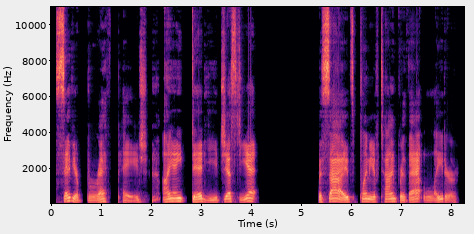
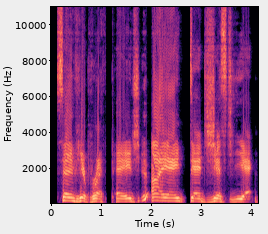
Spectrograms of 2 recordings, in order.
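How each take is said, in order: First: Low, softer in-character read. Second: Said in the usual way. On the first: Acted. Telling Paige to save breath, low character voice. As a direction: drop the pitch and deliver it restrained. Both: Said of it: "gotta read this in the correct voice".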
